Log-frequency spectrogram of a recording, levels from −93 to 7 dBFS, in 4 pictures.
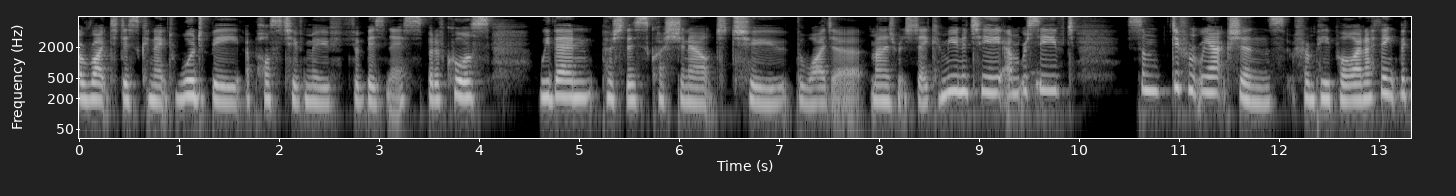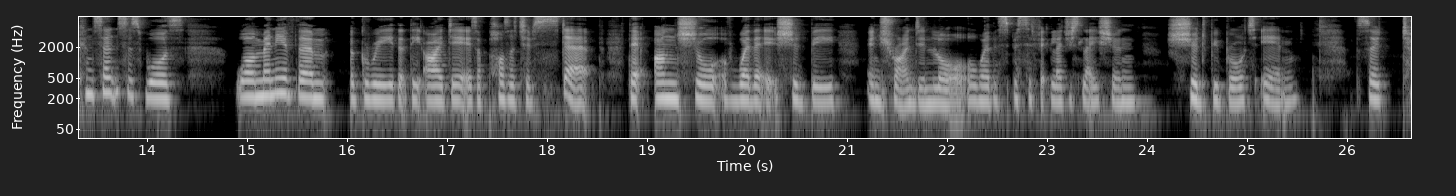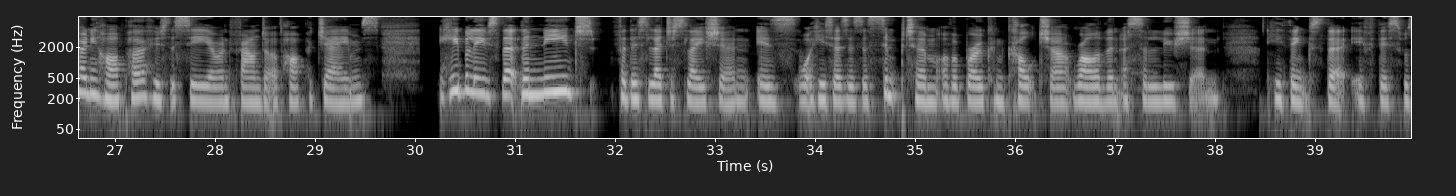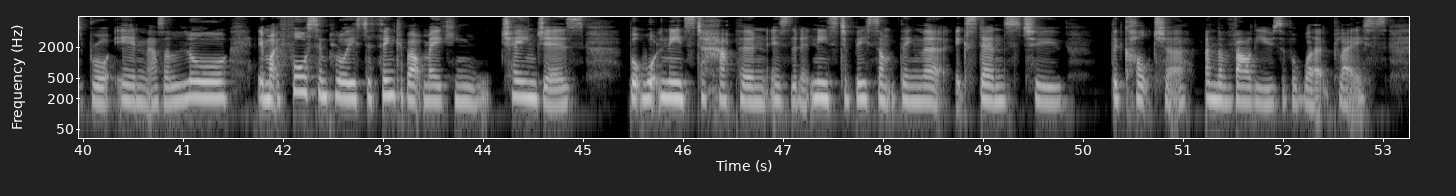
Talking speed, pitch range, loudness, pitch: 165 wpm, 175-205 Hz, -26 LUFS, 185 Hz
